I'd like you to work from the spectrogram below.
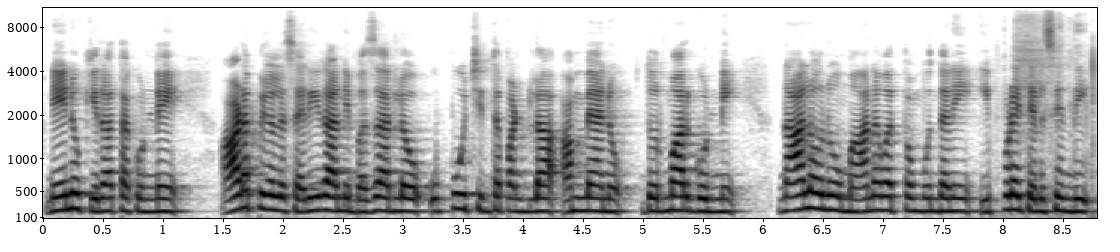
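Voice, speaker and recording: A guilt-ridden middle-aged man pours out a pleading confession in a storybook reading, as a woman narrator takes his part. The delivery stays level, with little rise or fall, in a mid-pitched voice. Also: flat delivery, moderate pace, lightly acted. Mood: remorseful. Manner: pleading, self-accusing. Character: remorseful middle-aged male pimp confessing.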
